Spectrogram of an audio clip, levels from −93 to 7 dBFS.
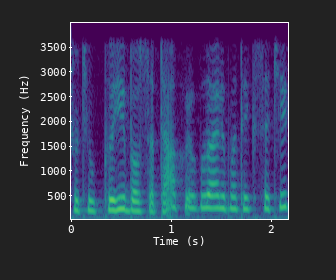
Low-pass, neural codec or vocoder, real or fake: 3.6 kHz; codec, 16 kHz, 0.5 kbps, FunCodec, trained on LibriTTS, 25 frames a second; fake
